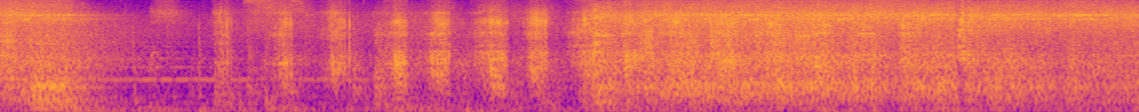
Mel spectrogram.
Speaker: you hear that squeaking that shouldn't happen yeah there should be grease in there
